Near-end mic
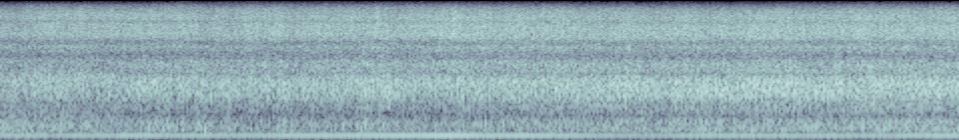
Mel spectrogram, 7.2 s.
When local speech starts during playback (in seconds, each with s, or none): none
